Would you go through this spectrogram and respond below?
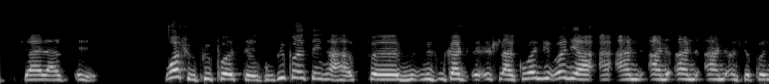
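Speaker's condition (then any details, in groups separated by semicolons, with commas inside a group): Cerebral palsy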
